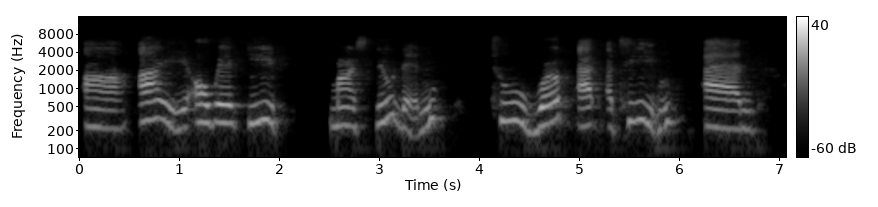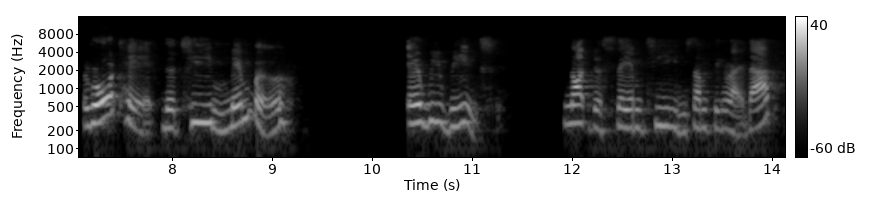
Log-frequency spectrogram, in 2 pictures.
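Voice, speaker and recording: A woman lecturer with a Thai accent talks slowly and haltingly over a video call, her voice sitting a little high. She fills gaps with many ums and starts phrases over. The sound is dull and lo-fi, like online call audio. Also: fairly bright tone. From Thailand. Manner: halting speech with many fillers and restarts. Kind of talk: panel discussion talk.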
